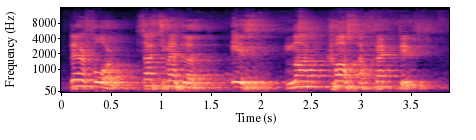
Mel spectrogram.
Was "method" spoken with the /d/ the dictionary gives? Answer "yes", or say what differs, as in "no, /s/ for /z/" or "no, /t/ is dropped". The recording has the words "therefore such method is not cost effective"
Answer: no, /d/ is dropped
